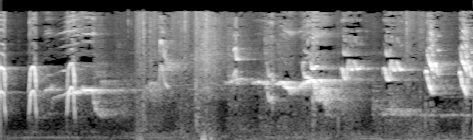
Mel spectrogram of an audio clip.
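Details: Black-naped oriole singing actively, used to prompt other orioles to sing: short fluty whistles, some gliding and some held level, mixed with rasping nasal notes, then a run of rising whistled phrases near the end.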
